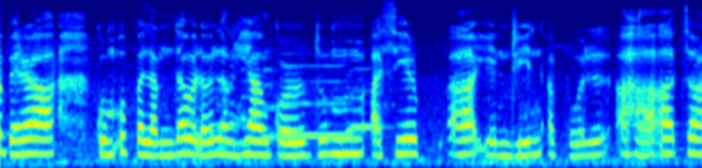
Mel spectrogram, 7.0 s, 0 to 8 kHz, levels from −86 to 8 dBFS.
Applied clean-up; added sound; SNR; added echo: none; Brass instrument; 15 dB; none.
